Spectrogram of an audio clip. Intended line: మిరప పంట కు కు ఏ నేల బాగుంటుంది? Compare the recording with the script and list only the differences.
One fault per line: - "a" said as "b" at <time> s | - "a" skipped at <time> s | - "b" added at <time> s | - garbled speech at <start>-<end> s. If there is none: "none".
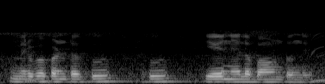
none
